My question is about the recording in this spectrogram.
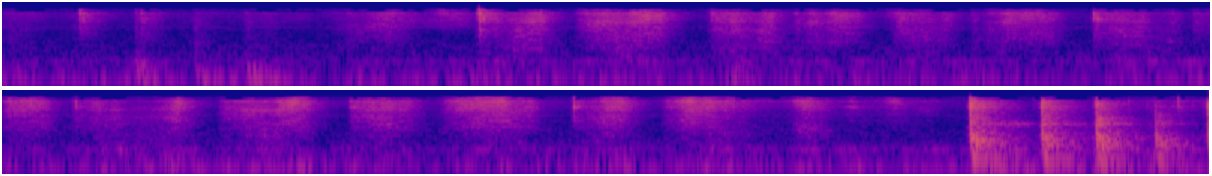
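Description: Faint, repeated swishes of a chip brush's bristles stroking back and forth across a coated tabletop. A brief, louder cluster of knocks comes near the end.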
